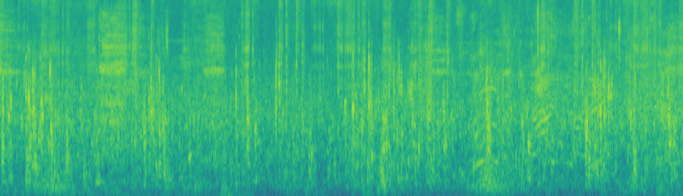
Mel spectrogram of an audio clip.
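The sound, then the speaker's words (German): Hurried paddling of a rowboat on a river, a dense, steady wash of splashing water that runs the whole time with no clearly separate strokes. “Paddelt, los, schnell.”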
